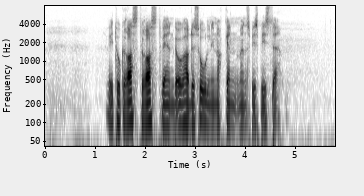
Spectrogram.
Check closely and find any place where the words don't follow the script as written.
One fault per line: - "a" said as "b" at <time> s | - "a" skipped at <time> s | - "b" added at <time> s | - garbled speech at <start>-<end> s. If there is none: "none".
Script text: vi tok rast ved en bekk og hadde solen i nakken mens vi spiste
- "rast" added at 2.0 s
- "bekk" skipped at 2.6 s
